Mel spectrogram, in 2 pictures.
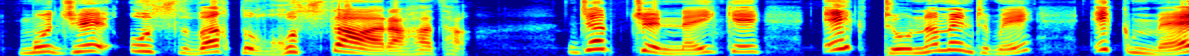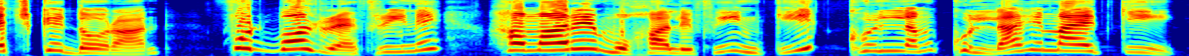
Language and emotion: Urdu, angry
